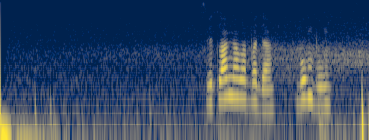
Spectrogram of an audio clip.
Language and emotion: Russian, neutral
